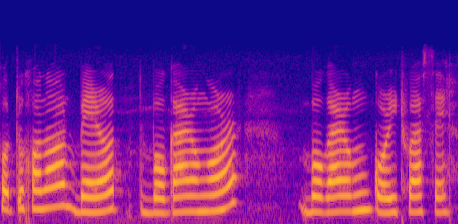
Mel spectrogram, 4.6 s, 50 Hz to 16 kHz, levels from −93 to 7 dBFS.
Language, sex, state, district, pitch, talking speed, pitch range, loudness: Assamese, female, Assam, Sonitpur, 255 Hz, 130 wpm, 245-295 Hz, -13 LUFS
